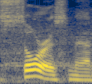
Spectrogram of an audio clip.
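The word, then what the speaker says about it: Saurusman: this had come out the pronunciation of that is saurus man if you couldn't tell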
